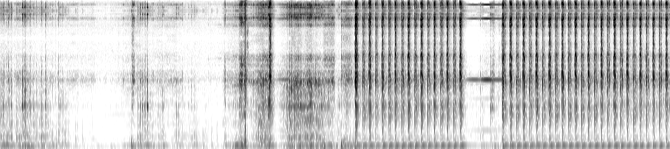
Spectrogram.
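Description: Paintball marker firing rapid, evenly spaced strings of shots: a string of about a second and a half, a short break, then another of about two seconds. A few single sharp cracks come before the strings.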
